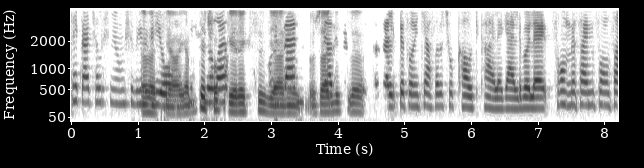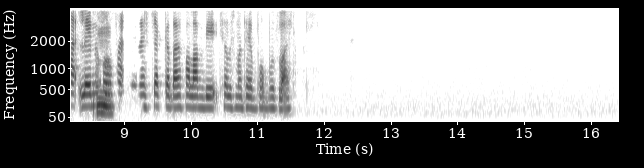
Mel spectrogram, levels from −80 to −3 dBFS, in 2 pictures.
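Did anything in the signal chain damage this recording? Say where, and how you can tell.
Yes. The damage happens at the call-processing stage. The speech ducks three times: from 1.48 to 2.4 s by roughly 15 dB, from 2.93 to 4.77 s by around 25 dB, and from 8.88 to 9.28 s by roughly 30 dB. This is likely speech suppressed in double talk, where the echo canceller, unable to separate near speech from far-end echo, turns the talker down. It differs from packet loss because the speech is turned down rather than replaced with synthetic fill. The steady 4 kHz ceiling fits a narrowband G.711 call and is not part of this fault.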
